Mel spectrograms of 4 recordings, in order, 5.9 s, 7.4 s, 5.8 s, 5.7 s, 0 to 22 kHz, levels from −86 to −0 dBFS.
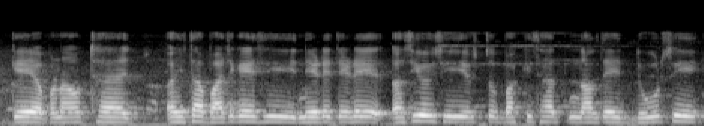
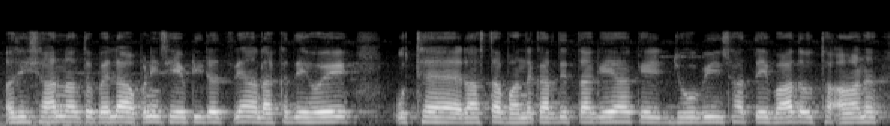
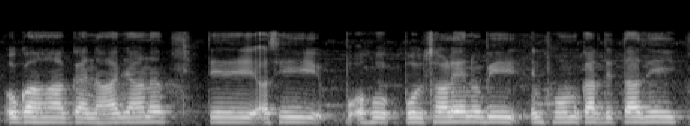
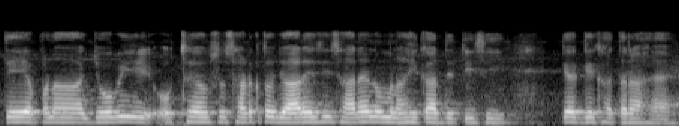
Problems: none marked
